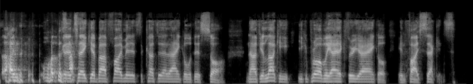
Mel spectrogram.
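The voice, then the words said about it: Poor put-on Australian accent. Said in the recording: “That was a horrible Australian accent, but I did my best.”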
